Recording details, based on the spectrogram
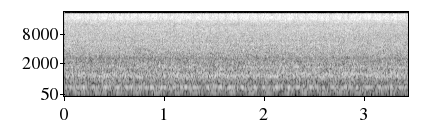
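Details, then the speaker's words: Restored vintage KitchenAid washing machine in its rinse cycle at top spin speed: steady, even hum with a smooth mid-pitched drone and no unbalanced clunking, the tub spinning normally. "i'll show you how three speed this is when it just plasters the clothes up against the outside of the tub"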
